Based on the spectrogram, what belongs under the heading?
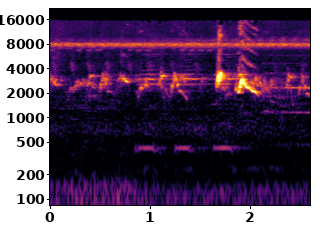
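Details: Red-whiskered Bulbul song recorded while trapping wild birds with a decoy, 1 October 2019: quick chirpy warbled notes followed by two sharp, louder whistled phrases, over a low background rumble.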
